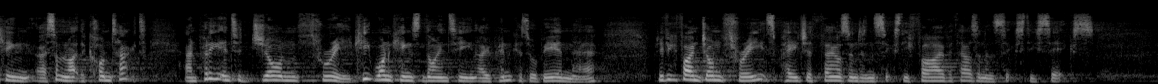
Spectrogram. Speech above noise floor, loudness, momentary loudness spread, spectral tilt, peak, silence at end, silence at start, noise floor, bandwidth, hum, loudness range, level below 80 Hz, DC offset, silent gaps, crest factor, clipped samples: 25 dB; -30 LUFS; 9 LU; -4 dB/octave; -10 dBFS; 0.3 s; 0 s; -55 dBFS; 11.5 kHz; none; 2 LU; -74 dBFS; under 0.1%; none; 20 dB; under 0.1%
